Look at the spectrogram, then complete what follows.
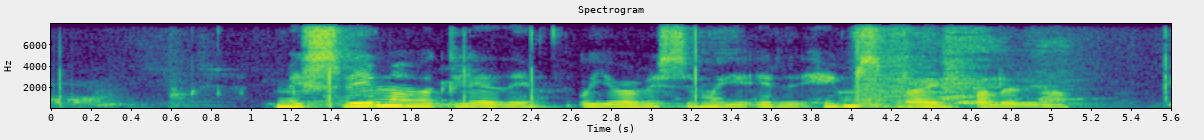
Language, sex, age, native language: Icelandic, female, 18-19, Icelandic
